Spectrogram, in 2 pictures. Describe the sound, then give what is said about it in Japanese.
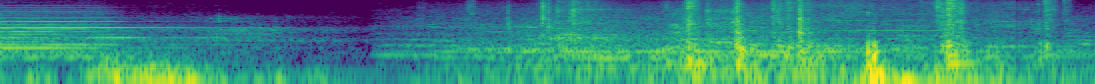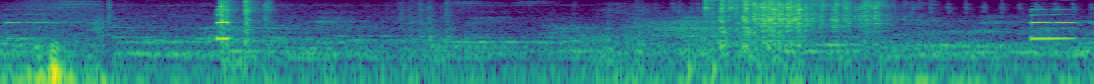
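A betting ticket machine at a horse racing track pays out winnings in coins, with a run of clinking metallic drops and rattles tumbling into a tray, plus a short electronic chime and mechanical whirring. “もう一度聞いてみましょうかちょっとねいいこれね ちょっとてってれれってってってって万栄競馬払い戻しの音”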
